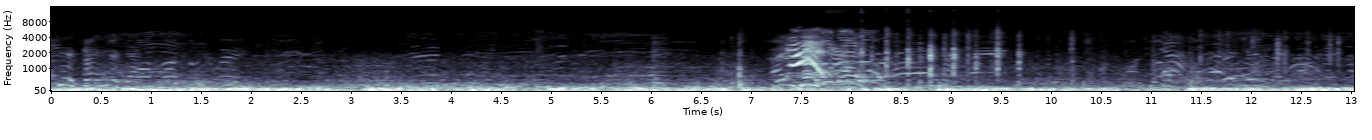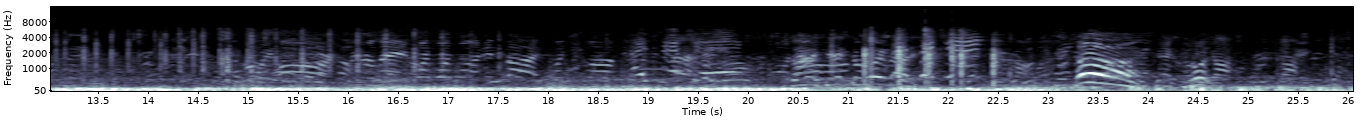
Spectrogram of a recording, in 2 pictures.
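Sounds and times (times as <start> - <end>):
steady low rumble: 0.0 - 26.0
spectators shouting and cheering: 4.0 - 9.5.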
